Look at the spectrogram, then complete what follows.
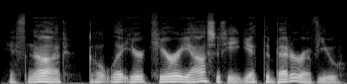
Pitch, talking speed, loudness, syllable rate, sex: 110 Hz, 190 wpm, -17 LUFS, 4.7 syllables/s, male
